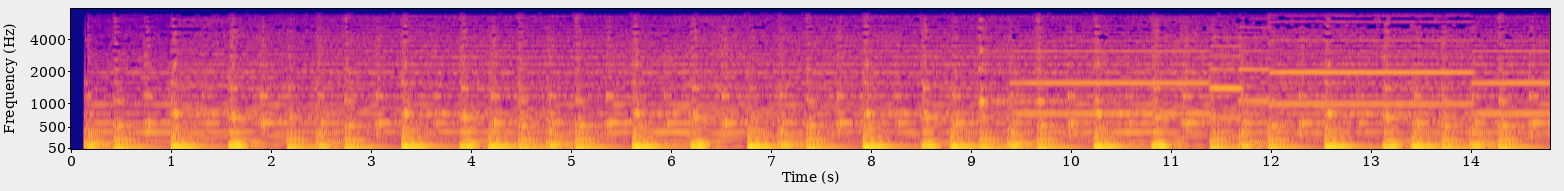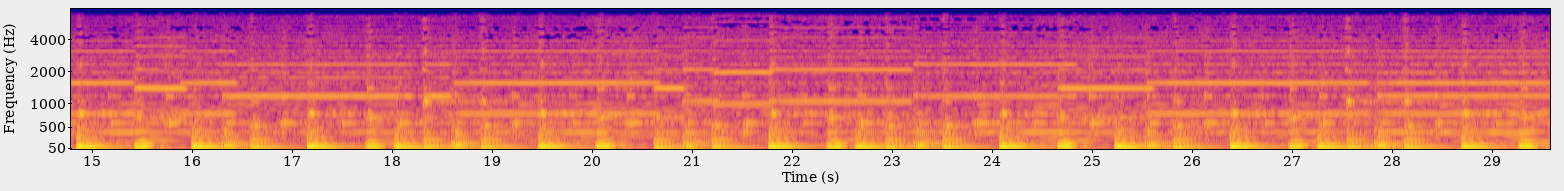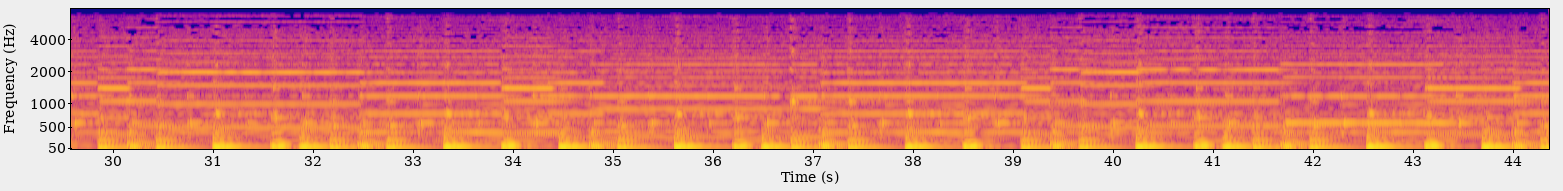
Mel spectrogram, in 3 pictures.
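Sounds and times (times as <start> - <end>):
game menu music: 0.2 - 44.3.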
